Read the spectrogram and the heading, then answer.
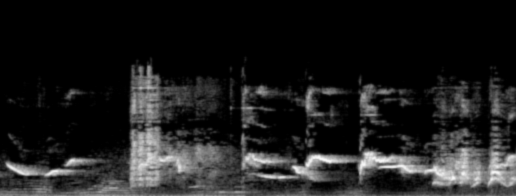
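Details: Oriental magpie-robin opening its tail mid-song, including lovebird imitation: descending whistles, then loud harsh noisy blasts and long clear high whistled notes, ending in buzzy rattling squawks.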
